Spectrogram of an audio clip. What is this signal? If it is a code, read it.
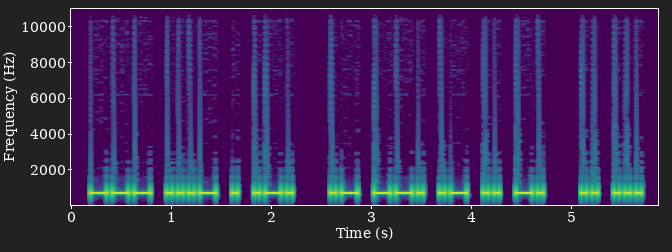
Morse code, heard as a keyed tone, about 21 wpm, 700 Hz. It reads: OVER AGAIN IS
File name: Sentences with 7-Word Phrases - 22wpm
